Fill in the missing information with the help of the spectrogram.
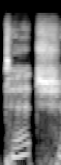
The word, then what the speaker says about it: Tetch: Me and Steven were trying to figure out how we could let people know it's pronounced Tetch, just visually. – Yeah. – I don't know how to do that. Maybe we could take a book from Kevin, put a line over the CH.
